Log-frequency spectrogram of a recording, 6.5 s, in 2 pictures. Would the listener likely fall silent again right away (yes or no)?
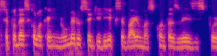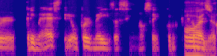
no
